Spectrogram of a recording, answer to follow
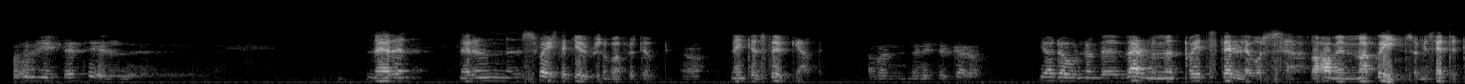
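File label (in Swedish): Rolfstorp Halland, dialekter; Folkminnen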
